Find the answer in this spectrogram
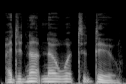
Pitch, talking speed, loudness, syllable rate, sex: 115 Hz, 330 wpm, -19 LUFS, 6.0 syllables/s, male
